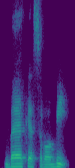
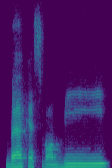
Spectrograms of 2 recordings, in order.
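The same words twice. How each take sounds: First: The vowels are said short and quick. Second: The vowels are stretched out long. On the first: The speaker calls it right. "We say quickly" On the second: The speaker calls it wrong. "We do not say"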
